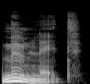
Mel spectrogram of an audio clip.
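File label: "moonlit", British English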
